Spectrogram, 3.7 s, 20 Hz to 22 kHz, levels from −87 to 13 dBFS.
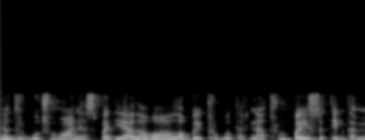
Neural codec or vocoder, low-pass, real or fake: none; 7.2 kHz; real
